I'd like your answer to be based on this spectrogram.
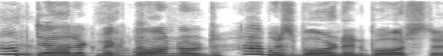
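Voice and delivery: hammy, bad put-on Irish accent. Improvising a character introducing himself, bad put-on Irish accent. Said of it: "these, like, ass-fucking shillelagh voices".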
